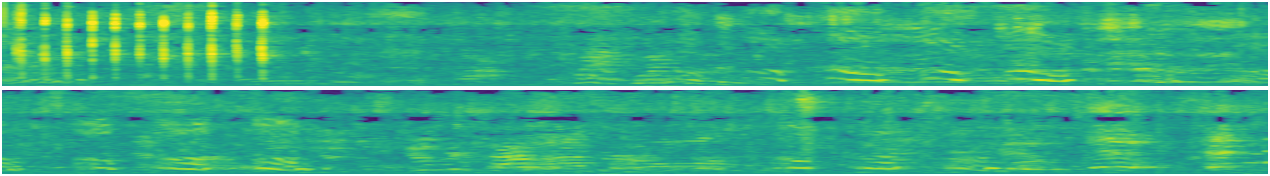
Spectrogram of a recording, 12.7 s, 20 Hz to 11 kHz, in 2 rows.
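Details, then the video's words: French Bulldog puppies recorded on 26 November 2019. A litter chorus of high, squeaky whines and squeals, some rising and some falling, overlaps almost continuously. A rapid burst of clicks opens the recording over a steady low hum. "French puppies"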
